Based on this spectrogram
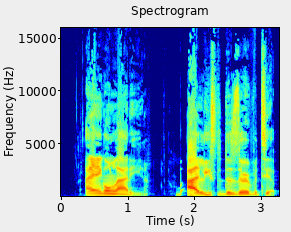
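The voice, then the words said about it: Weak imitation of New Orleans accent. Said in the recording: “I'm done trying to talk like a New Orleanian. I'm not any good at it.”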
